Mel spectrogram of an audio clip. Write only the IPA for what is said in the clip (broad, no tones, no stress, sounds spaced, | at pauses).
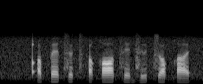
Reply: qʼ œ p ɛ t͡s ɵ t͡sʼ ɵ q ɒ t͡s e d͡z ɨ t͡s u q ɛ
